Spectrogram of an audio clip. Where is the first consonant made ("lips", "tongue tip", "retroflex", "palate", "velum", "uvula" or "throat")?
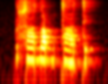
tongue tip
